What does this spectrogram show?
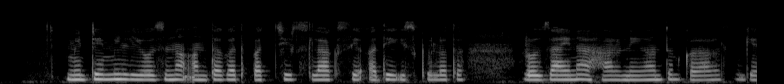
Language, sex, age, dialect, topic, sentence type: Magahi, female, 46-50, Northeastern/Surjapuri, agriculture, statement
